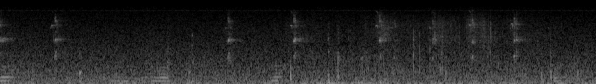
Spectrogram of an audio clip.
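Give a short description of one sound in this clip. A bear's paws rustle and crunch through dry grass.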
